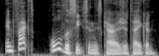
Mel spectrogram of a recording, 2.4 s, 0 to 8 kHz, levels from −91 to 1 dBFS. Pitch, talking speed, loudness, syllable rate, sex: 140 Hz, 250 wpm, -19 LUFS, 7.0 syllables/s, male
